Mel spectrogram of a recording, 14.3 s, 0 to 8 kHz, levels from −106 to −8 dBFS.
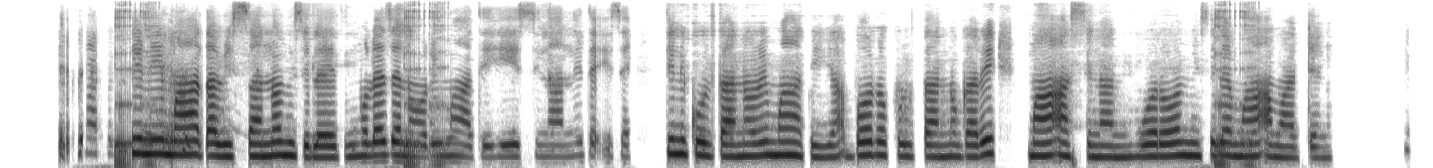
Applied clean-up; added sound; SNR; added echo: none; Burping, eructation; 13 dB; none.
